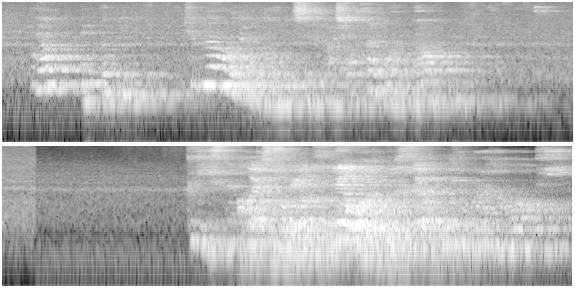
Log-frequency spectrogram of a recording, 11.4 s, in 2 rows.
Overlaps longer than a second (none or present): present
